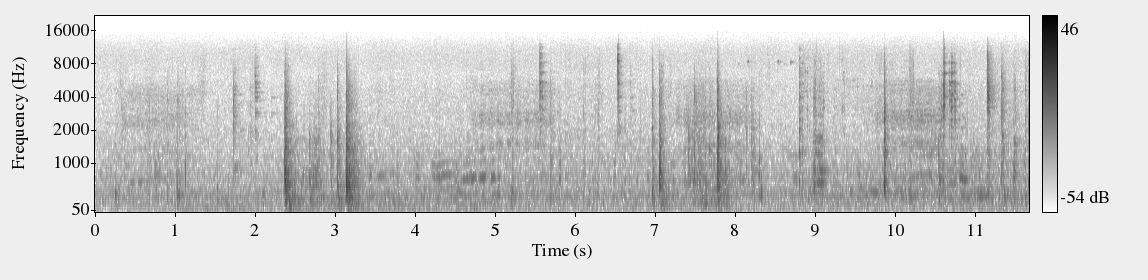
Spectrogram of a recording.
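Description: Metal tools clank and knock against each other.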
